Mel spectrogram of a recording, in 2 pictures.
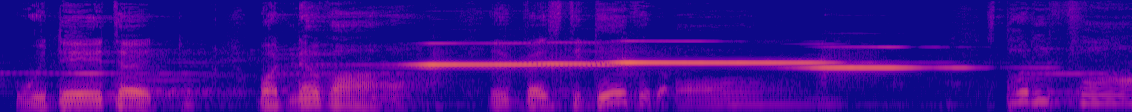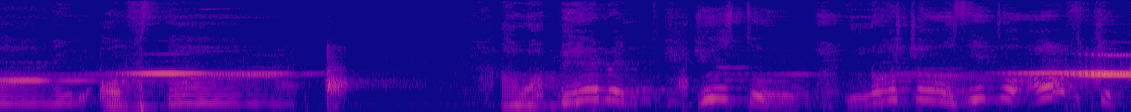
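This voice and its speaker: A man on stage playing a solemn poet-narrator, reciting in a deliberate, declamatory way. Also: on the high side. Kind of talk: stage spoken-word recitation. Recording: reverberant hall, faint noise.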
